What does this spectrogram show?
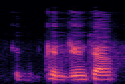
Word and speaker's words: Conjunto: think it's a J and it's not a J sound. I don't know. That's just where my brain goes. Conjunto.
